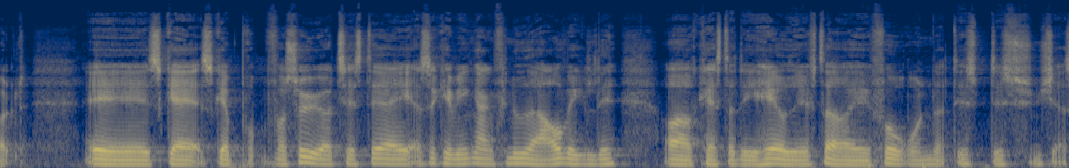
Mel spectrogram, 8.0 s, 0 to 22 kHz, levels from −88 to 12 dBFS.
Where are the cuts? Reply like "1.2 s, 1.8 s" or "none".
none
